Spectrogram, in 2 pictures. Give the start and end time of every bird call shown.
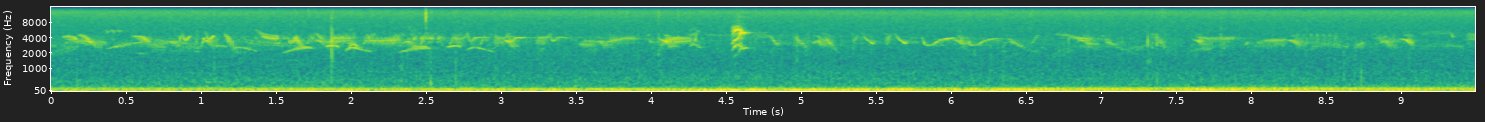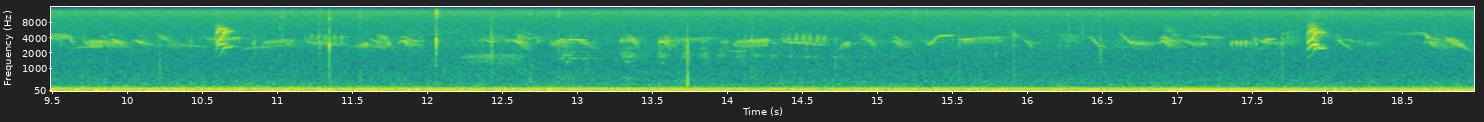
0.1s-19.0s: Eurasian Skylark (Alauda arvensis)
1.1s-3.0s: Red-billed Leiothrix (Leiothrix lutea)
4.5s-4.7s: Hawaii Amakihi (Chlorodrepanis virens)
10.6s-10.7s: Hawaii Amakihi (Chlorodrepanis virens)
12.2s-14.8s: Erckel's Francolin (Pternistis erckelii)
16.9s-17.1s: Hawaii Amakihi (Chlorodrepanis virens)
17.9s-18.0s: Hawaii Amakihi (Chlorodrepanis virens)

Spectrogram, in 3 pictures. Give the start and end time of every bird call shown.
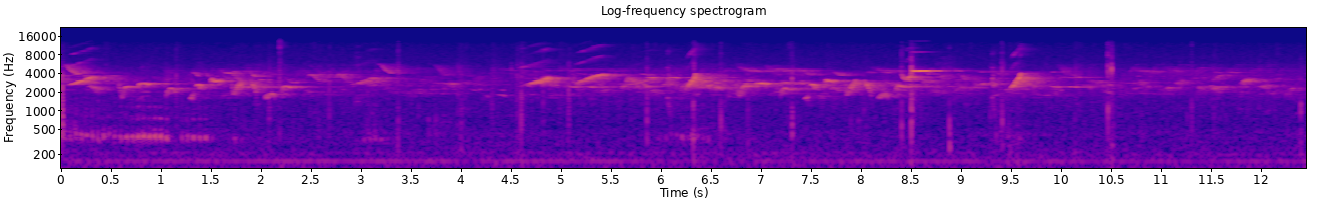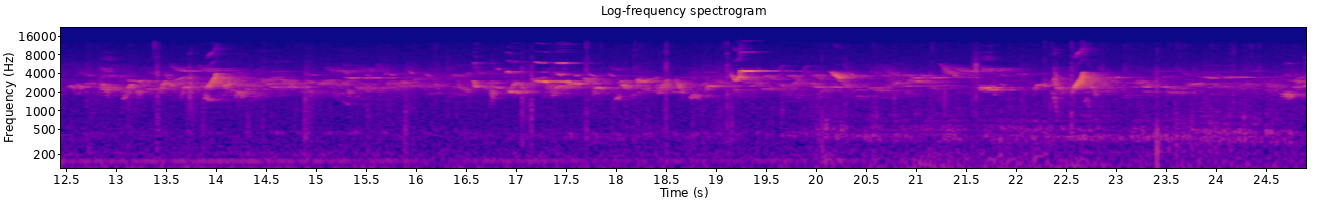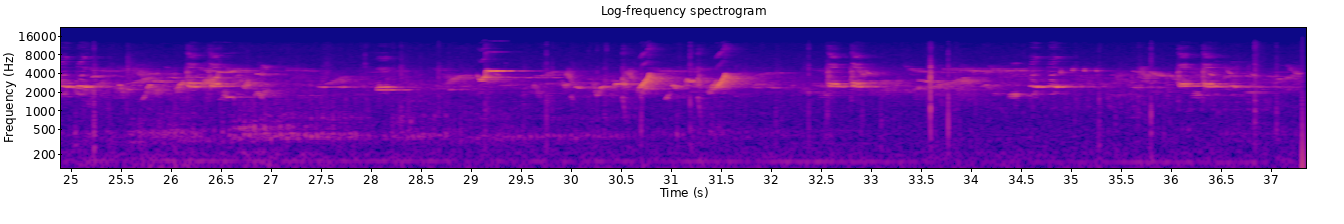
0.1s-0.6s: Iiwi (Drepanis coccinea)
0.6s-2.5s: Red-billed Leiothrix (Leiothrix lutea)
3.0s-3.3s: Iiwi (Drepanis coccinea)
4.6s-5.6s: Iiwi (Drepanis coccinea)
6.3s-6.5s: Iiwi (Drepanis coccinea)
6.5s-8.4s: Red-billed Leiothrix (Leiothrix lutea)
8.4s-8.9s: Iiwi (Drepanis coccinea)
9.5s-9.7s: Iiwi (Drepanis coccinea)
10.7s-13.9s: Red-billed Leiothrix (Leiothrix lutea)
13.9s-14.2s: Iiwi (Drepanis coccinea)
15.4s-16.0s: Iiwi (Drepanis coccinea)
16.6s-18.0s: Iiwi (Drepanis coccinea)
18.0s-19.2s: Red-billed Leiothrix (Leiothrix lutea)
19.2s-19.9s: Iiwi (Drepanis coccinea)
20.6s-22.8s: Iiwi (Drepanis coccinea)
22.9s-24.5s: Apapane (Himatione sanguinea)
24.7s-25.5s: Iiwi (Drepanis coccinea)
26.1s-27.2s: Iiwi (Drepanis coccinea)
27.5s-28.5s: Iiwi (Drepanis coccinea)
28.8s-29.8s: Iiwi (Drepanis coccinea)
30.0s-31.3s: Red-billed Leiothrix (Leiothrix lutea)
30.7s-30.9s: Iiwi (Drepanis coccinea)
31.4s-31.7s: Iiwi (Drepanis coccinea)
32.6s-33.2s: Iiwi (Drepanis coccinea)
34.1s-35.2s: Iiwi (Drepanis coccinea)
36.1s-37.2s: Iiwi (Drepanis coccinea)

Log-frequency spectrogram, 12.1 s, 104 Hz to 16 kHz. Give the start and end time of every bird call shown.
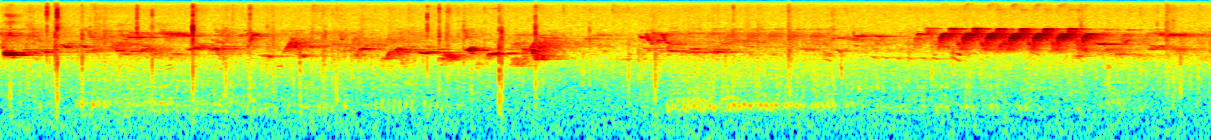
0.0s-0.6s: Iiwi (Drepanis coccinea)
0.6s-2.4s: Red-billed Leiothrix (Leiothrix lutea)
3.5s-5.2s: Red-billed Leiothrix (Leiothrix lutea)
6.4s-6.7s: Hawaii Akepa (Loxops coccineus)
6.7s-7.4s: Iiwi (Drepanis coccinea)
7.1s-8.4s: Hawaii Amakihi (Chlorodrepanis virens)
9.2s-11.1s: Hawaii Amakihi (Chlorodrepanis virens)

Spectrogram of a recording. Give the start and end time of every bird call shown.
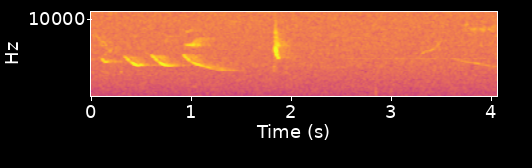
0.0s-1.6s: Rufous-collared Sparrow (Zonotrichia capensis)
1.7s-2.1s: Rufous-capped Warbler (Basileuterus rufifrons)

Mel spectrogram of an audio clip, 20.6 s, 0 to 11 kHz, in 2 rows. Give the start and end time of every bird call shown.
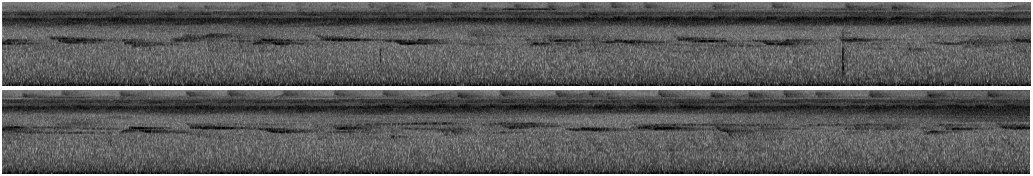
0.0s-20.6s: Hauxwell's Thrush (Turdus hauxwelli)
0.0s-20.6s: unidentified bird
8.9s-11.6s: Black-faced Antthrush (Formicarius analis)
15.0s-20.6s: Thrush-like Wren (Campylorhynchus turdinus)

